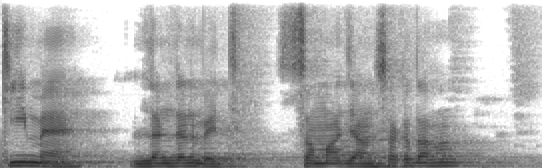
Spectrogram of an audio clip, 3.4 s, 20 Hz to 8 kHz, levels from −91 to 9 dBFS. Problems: none marked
